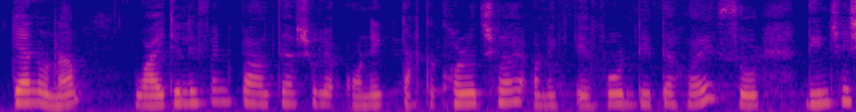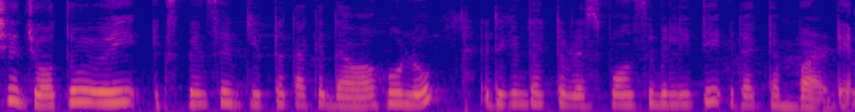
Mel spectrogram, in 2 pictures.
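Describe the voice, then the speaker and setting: A woman's voice: fairly high pitch, warm tone. A woman explaining a short story to viewers in a lesson, mixing English words into her talk and speaking to them directly. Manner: mixes English words into Bangla. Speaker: literature teacher.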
